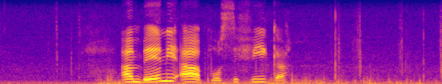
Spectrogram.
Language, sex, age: Xhosa, female, 32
